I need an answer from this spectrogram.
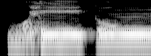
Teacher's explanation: تھوڑا سا غنہ لمبا کیا جاتا ہے ایک الف کی مقدار کے برابر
